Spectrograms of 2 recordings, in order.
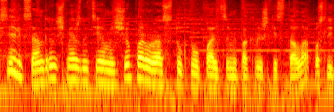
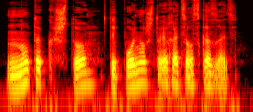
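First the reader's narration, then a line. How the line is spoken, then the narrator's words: Quiet speech. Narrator (Russian): негромко произнес он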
